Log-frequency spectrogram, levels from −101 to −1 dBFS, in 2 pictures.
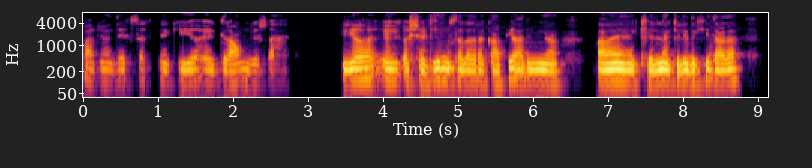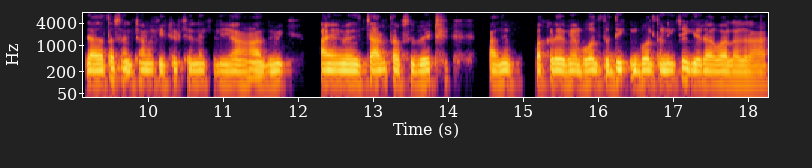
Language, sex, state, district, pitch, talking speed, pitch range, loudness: Hindi, male, Bihar, Jahanabad, 110 Hz, 190 wpm, 105-115 Hz, -17 LUFS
